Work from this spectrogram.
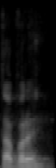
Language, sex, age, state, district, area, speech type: Odia, male, 60+, Odisha, Kandhamal, rural, spontaneous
